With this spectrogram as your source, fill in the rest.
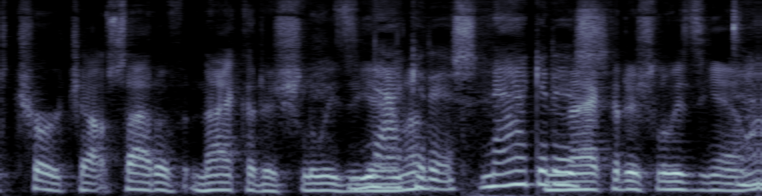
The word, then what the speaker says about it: Natchitoches: Natchitoches, Louisiana.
